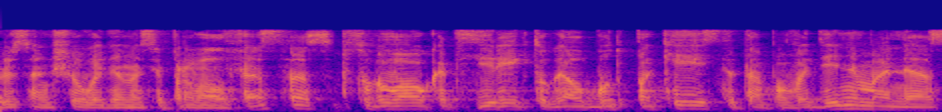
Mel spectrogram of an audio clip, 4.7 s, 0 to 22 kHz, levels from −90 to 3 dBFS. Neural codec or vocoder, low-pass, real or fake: none; 7.2 kHz; real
